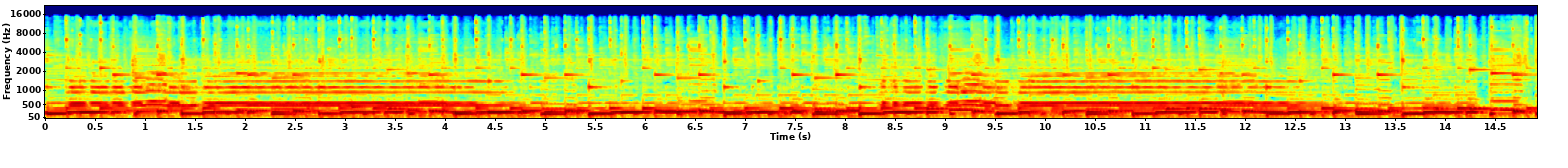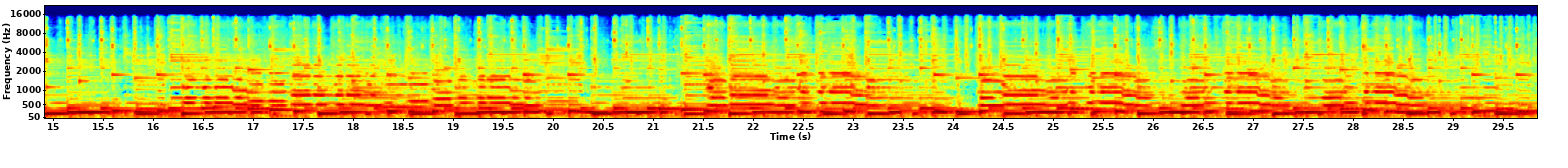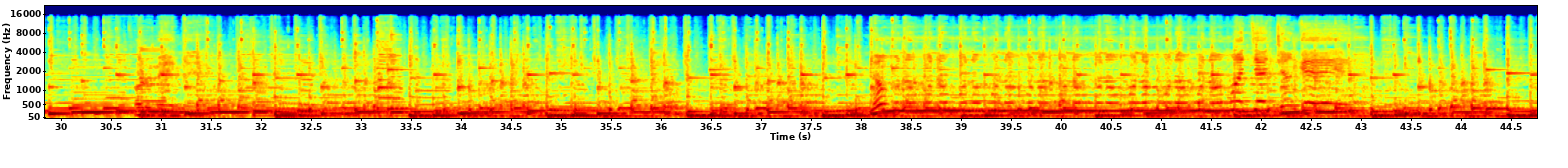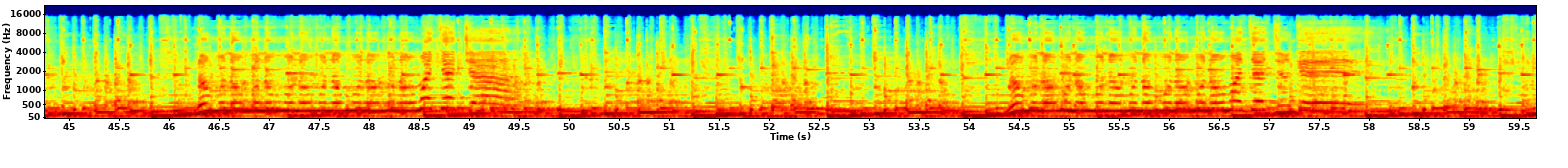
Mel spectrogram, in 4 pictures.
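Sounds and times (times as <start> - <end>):
traditional Luganda music: 0.0 - 59.6.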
